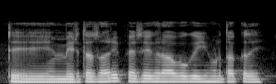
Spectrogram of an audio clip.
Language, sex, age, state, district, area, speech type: Punjabi, male, 18-30, Punjab, Fatehgarh Sahib, urban, spontaneous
